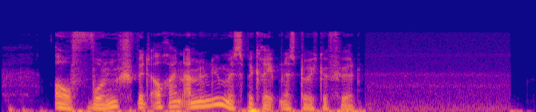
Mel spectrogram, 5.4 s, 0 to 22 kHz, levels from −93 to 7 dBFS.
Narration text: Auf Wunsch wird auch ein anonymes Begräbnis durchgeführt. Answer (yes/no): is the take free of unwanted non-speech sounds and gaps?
yes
